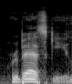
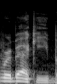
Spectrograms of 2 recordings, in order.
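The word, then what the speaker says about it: Rębecki: Pronounced Rubeski. Looks like Rebecky, but it's Rubeski.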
